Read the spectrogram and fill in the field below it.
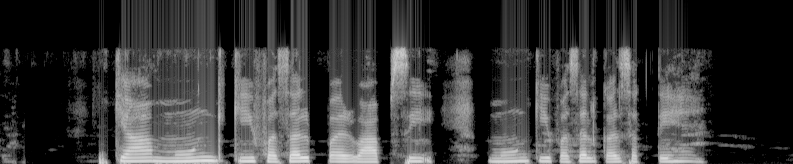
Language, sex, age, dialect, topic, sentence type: Hindi, female, 18-24, Marwari Dhudhari, agriculture, question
